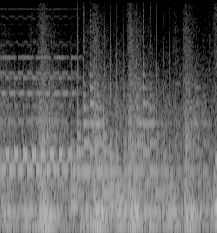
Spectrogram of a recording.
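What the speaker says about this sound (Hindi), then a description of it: "रिंग बज रही है, कोई उठा नहीं रहा है." A telephone rings on and on with a warbling electronic tone, close and steady, the call going unanswered.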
